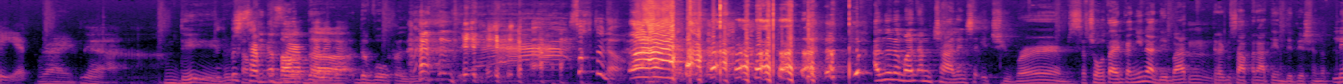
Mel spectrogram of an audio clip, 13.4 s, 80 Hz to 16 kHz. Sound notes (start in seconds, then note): 4.1 laughs; 6.3 laughter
